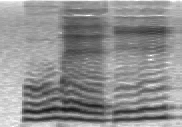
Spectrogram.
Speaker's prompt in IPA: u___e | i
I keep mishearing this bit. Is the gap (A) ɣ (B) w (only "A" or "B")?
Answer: B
